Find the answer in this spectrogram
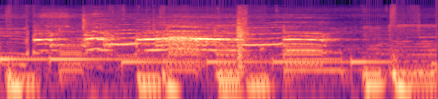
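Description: A rooster crowing once, a call lasting about a second and a half, over background music with a steady beat.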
